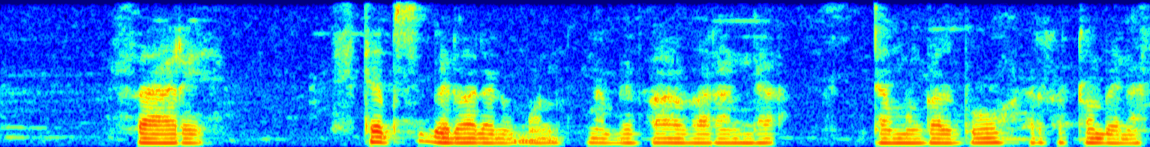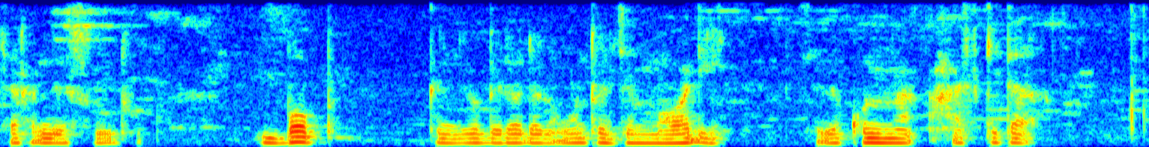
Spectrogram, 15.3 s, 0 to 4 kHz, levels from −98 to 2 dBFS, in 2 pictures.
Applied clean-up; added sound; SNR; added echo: none; none; none; none.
